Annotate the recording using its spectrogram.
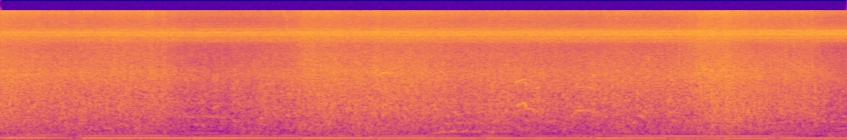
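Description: Small waves breaking and washing over a shallow reef flat at the shoreline: a steady wash of surf that swells slightly twice.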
